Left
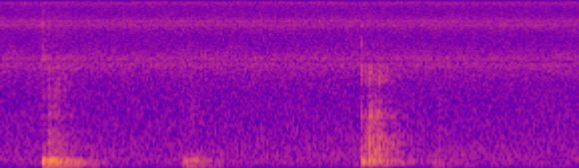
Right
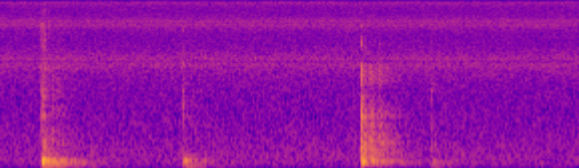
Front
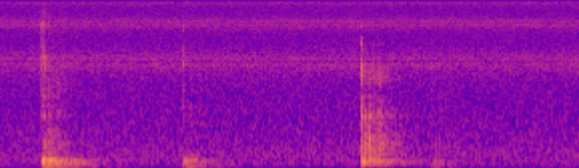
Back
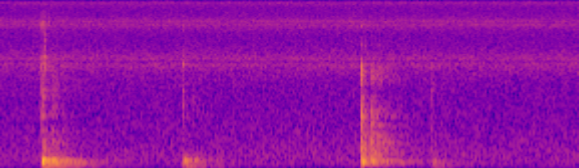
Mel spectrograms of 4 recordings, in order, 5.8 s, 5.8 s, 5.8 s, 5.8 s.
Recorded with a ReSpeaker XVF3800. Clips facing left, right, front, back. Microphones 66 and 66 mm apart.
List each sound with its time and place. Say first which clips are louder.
0.4 s a thud: right 6 dB, back 4 dB; 110° right, 5.5 m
